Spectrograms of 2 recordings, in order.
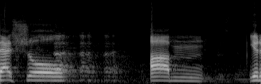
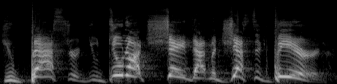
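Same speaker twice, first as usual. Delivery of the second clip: rising to a high, slow mock shout; mock outraged ex; 6 semitones higher, slower than usual. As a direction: yell it like a horrified ex-girlfriend. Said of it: "and go".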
